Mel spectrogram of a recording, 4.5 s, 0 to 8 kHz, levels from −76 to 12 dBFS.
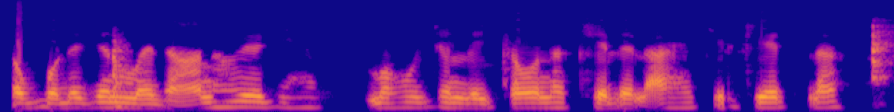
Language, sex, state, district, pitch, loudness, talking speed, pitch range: Chhattisgarhi, male, Chhattisgarh, Kabirdham, 135 Hz, -16 LUFS, 185 wpm, 130-140 Hz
